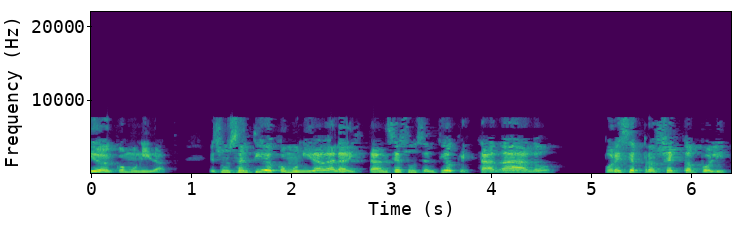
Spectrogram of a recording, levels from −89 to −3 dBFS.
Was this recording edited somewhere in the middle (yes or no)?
no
